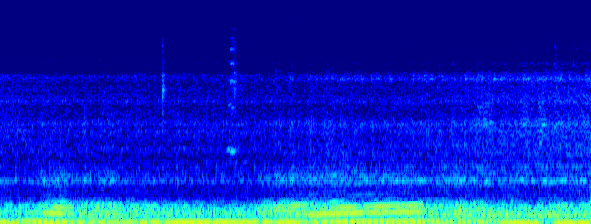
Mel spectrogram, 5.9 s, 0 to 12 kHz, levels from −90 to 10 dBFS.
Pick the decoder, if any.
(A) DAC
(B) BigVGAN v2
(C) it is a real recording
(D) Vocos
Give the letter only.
C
